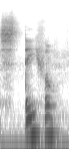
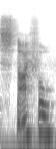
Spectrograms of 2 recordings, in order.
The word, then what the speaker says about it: Stiefel: Pronounced Stiefel. So even Jacob Stiefel and the Truth. on his own card he has to put on, unfortunately I guess, the pronunciation of his own name, Stiefel. I guess a lot of people probably would have said Stifle, maybe.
